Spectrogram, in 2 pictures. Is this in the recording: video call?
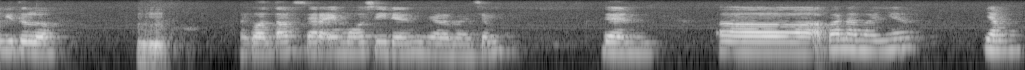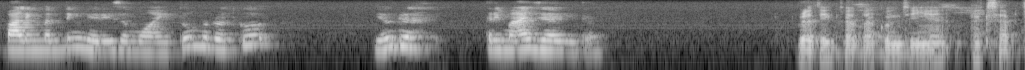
yes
